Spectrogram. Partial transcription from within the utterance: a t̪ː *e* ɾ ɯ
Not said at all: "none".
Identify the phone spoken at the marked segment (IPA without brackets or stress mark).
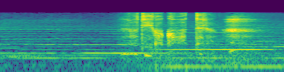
e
